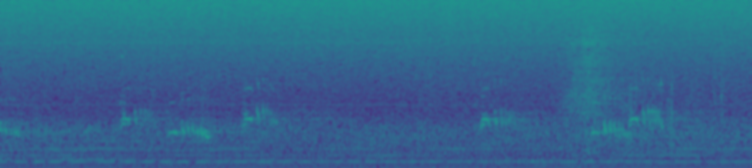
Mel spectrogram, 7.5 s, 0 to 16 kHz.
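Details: Scattered rolling rattles from three Sandhill Cranes responding to a passing flock, Far North Bicentennial Park, Anchorage, Alaska, May 1, 2011; calls come in separated bursts with pauses, over a low constant hum.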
